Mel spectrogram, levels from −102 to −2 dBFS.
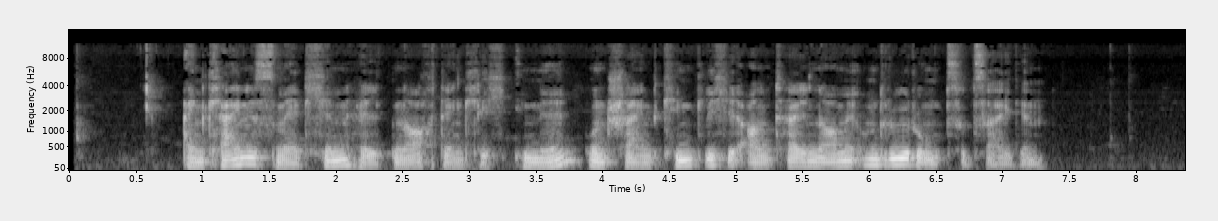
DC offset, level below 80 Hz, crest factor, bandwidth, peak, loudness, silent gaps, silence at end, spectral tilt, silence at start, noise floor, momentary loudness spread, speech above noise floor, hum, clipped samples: under 0.1%; -44 dBFS; 18 dB; 11.5 kHz; -8 dBFS; -26 LUFS; none; 1.1 s; -6 dB/octave; 0.55 s; -69 dBFS; 12 LU; 43 dB; none; under 0.1%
